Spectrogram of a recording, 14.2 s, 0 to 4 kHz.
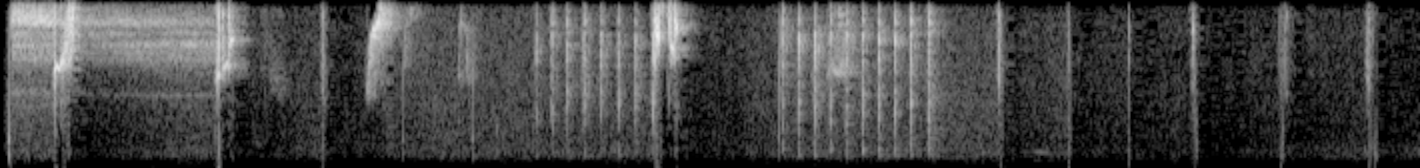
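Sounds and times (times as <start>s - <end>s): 
lovebird chirping: 0.0s - 2.9s, 3.6s - 4.8s, 5.4s - 7.0s, 8.0s - 9.1s
sharp clicks: 4.7s - 6.6s, 7.8s - 9.4s.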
